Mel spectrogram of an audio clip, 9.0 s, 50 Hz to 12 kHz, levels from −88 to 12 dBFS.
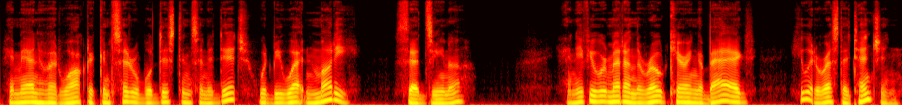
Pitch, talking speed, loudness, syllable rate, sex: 115 Hz, 220 wpm, -19 LUFS, 6.6 syllables/s, male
